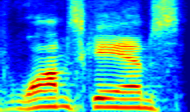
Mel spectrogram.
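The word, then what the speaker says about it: Wambsgans: You have her husband, or maybe her ex-husband soon, in Tom's Wobsgams. Is that how you say his name? Yeah, Wobsgams, who's played by Matthew Macfadyen, which Matthew Macfadyen,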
